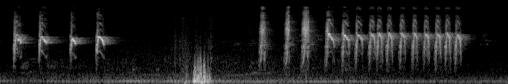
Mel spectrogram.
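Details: Lively grey-cheeked bulbul song used as a prompt for other birds: a few sharp chirps, a dull thump, then a fast, accelerating chattering trill of bright notes.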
